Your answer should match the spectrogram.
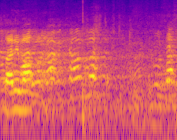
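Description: Men's voices calling out for about the first second, then only faint background.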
